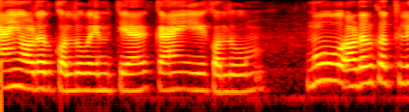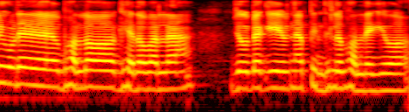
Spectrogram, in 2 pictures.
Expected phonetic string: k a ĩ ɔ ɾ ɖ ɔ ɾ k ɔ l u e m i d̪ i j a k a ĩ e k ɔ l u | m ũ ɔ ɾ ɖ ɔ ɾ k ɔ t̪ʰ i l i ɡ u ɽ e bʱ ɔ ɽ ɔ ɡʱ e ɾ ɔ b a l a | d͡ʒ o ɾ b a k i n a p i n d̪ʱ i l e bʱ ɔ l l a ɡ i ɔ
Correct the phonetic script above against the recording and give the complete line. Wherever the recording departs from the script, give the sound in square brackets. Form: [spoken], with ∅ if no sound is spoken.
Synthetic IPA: k a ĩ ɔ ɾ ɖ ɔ ɾ k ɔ l u e m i [t̪] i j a k a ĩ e k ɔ l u | m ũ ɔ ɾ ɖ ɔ ɾ k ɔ t̪ʰ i l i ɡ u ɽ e bʱ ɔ [l] ɔ ɡʱ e ɾ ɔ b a l a | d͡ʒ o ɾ b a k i n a p i n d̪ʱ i l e bʱ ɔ l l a ɡ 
